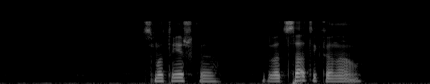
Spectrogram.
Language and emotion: Russian, neutral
